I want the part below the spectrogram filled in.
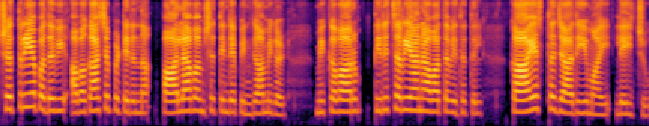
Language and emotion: Malayalam, neutral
